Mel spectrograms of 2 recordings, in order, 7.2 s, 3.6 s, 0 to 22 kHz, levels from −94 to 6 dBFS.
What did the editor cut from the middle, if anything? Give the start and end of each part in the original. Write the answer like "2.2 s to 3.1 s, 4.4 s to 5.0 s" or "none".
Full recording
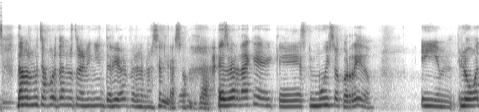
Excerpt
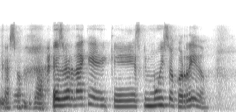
none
